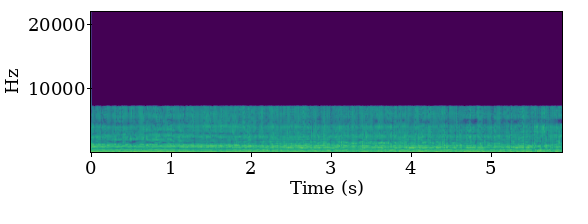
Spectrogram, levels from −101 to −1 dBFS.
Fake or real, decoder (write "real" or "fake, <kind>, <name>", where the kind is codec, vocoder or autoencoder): fake, vocoder, BigVGAN v2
